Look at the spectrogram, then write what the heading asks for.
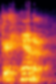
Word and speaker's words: Gehenna: Valentina but in Greek that valley phenom is pronounced Gehenna Gehenna is what Jesus made reference to repeatedly in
